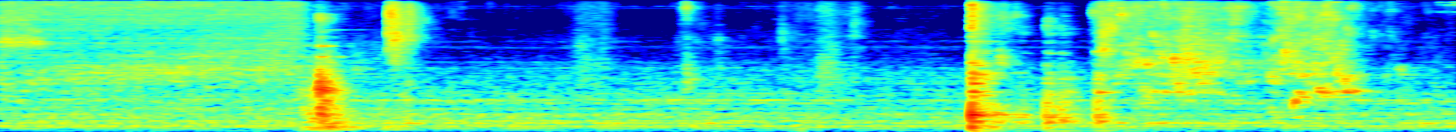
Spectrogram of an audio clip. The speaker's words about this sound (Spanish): vasos de agua y uno de lentejas en una olla express. Bueno, empecemos. Un vaso por aquí. A la olla.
